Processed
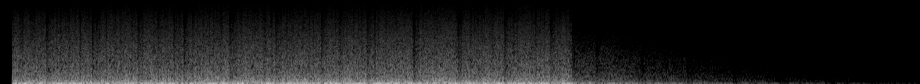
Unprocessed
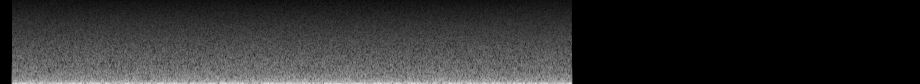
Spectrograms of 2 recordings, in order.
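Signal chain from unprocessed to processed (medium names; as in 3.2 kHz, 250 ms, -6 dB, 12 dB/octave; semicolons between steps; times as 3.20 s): single-diode clipper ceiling -6 dBFS; on a send: echo that smears into a reverb 465 ms, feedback 54%, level -13 dB; on the sum: volume shaper 131 bpm, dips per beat 1, -8 dB, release 109 ms; trim -8.5 dB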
